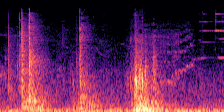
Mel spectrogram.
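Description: Sound effects in a bass-boosted Malayalam rap track: a few sharp hits over a steady low bass hum, the loudest a deep thump about one and a half seconds in.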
